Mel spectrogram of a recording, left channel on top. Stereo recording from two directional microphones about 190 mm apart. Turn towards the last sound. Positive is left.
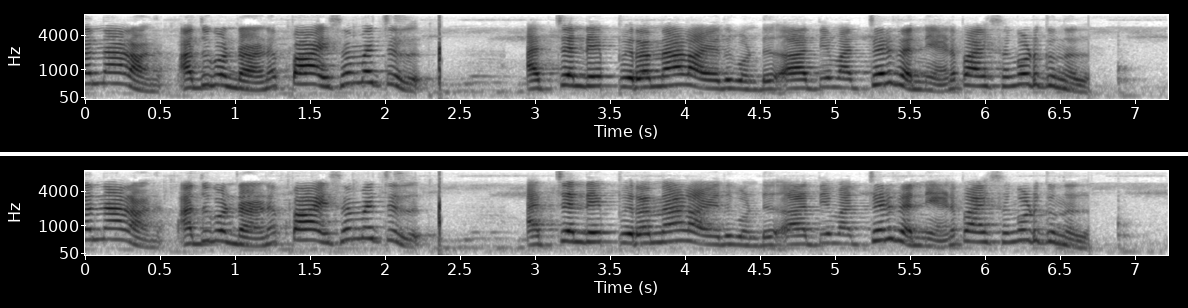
turn(degrees=5)  # may be behind; listen again after turning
